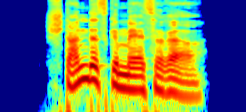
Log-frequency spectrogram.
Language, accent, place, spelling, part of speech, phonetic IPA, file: German, Germany, Berlin, standesgemäßerer, adjective, [ˈʃtandəsɡəˌmɛːsəʁɐ], De-standesgemäßerer.ogg
- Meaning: inflection of standesgemäß: 1. strong/mixed nominative masculine singular comparative degree 2. strong genitive/dative feminine singular comparative degree 3. strong genitive plural comparative degree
